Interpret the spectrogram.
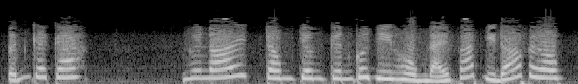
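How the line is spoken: Dazed, sudden cry. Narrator (Vietnamese): Đúng lúc thần trí nửa mê nửa tỉnh ấy, lập tức như tỉnh mộng kêu lên

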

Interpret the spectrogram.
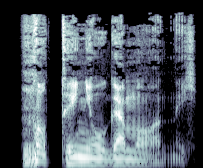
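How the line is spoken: Grumbling. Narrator (Russian): проворчал советник

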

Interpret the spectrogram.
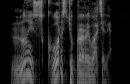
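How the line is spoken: Muttered. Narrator (Russian): пробормотал я

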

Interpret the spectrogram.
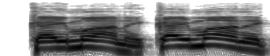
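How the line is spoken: Shouted. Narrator (Russian): крикнул Вильсон

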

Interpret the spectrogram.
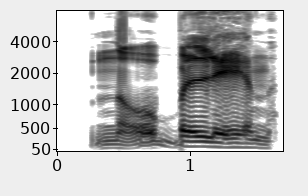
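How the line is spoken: Growled. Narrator (Russian): рычал Вано

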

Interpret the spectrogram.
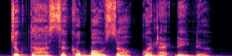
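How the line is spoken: Nervous trembling voice. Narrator (Vietnamese): Ông Sang nuốt nước bọt, miệng run rẩy

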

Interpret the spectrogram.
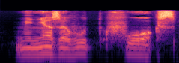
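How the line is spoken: Hoarse whisper. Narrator (Russian): прошептал сипло

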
